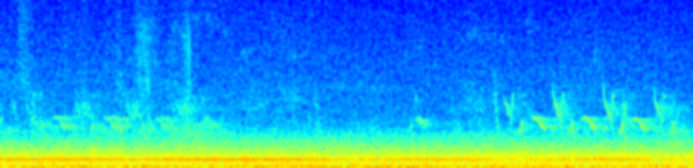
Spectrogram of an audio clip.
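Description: Steady outdoor background rumble with a constant mid-pitched hum. A small bird calls twice in quick runs of short, falling chirps, about half a second in and again about four seconds in.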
